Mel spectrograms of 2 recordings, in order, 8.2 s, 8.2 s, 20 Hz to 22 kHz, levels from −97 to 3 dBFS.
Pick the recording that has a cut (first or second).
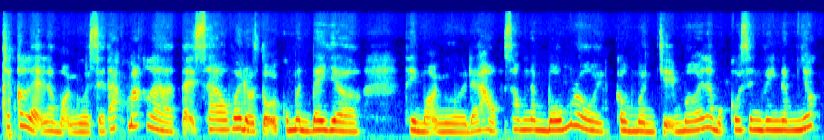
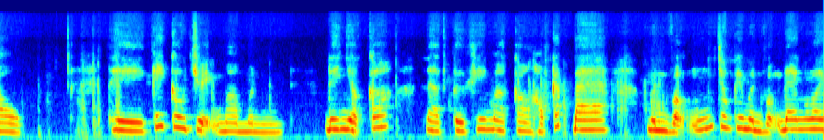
first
